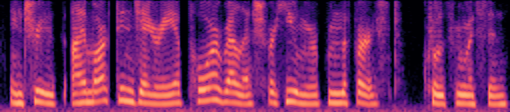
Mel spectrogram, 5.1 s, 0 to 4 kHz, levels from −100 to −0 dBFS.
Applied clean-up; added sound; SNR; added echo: neural diffusion model UNIVERSE++.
